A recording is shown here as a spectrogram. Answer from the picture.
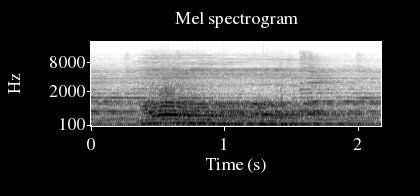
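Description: Live Arabic-style song: a singer holds a long, wavering note over band accompaniment, the phrase starting about half a second in.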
